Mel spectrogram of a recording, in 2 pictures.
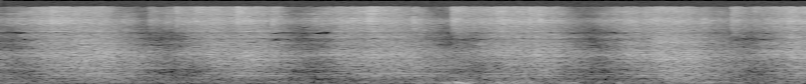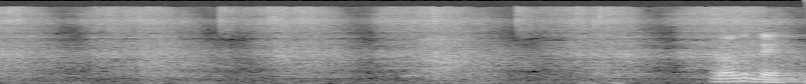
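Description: A lat pulldown cable machine worked in steady reps: even, rhythmic rasping swishes, about three every two seconds. A short spoken phrase comes near the end.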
